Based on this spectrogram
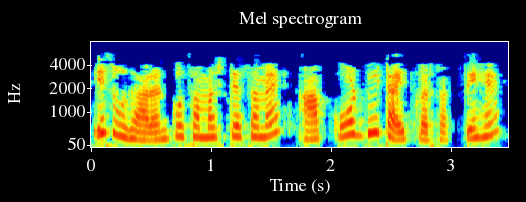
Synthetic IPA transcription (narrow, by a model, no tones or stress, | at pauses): ɪsʊd̪ʱaːɾəɳkosɐməd͡ʒʱt̪esɐməja̰ːp̚koːɖ̚bʱiʈaːɪpkɐɾsɐk̚t̪eɦɛ̃ː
